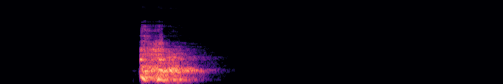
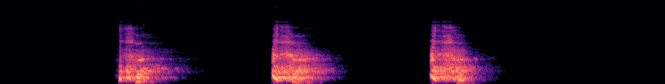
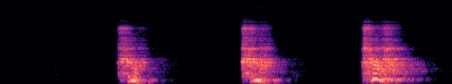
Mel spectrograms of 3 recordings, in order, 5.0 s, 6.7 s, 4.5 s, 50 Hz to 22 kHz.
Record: cough_length: 5.0 s
cough_amplitude: 27747
cough_signal_mean_std_ratio: 0.27
three_cough_length: 6.7 s
three_cough_amplitude: 27869
three_cough_signal_mean_std_ratio: 0.36
exhalation_length: 4.5 s
exhalation_amplitude: 27718
exhalation_signal_mean_std_ratio: 0.39
survey_phase: beta (2021-08-13 to 2022-03-07)
age: 45-64
gender: Male
wearing_mask: 'No'
symptom_none: true
smoker_status: Never smoked
respiratory_condition_asthma: false
respiratory_condition_other: false
recruitment_source: REACT
submission_delay: 1 day
covid_test_result: Negative
covid_test_method: RT-qPCR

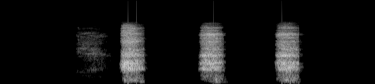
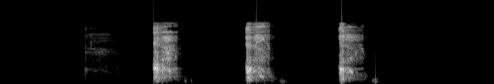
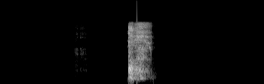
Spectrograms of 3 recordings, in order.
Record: exhalation_length: 3.8 s
exhalation_amplitude: 28611
exhalation_signal_mean_std_ratio: 0.34
three_cough_length: 4.9 s
three_cough_amplitude: 30193
three_cough_signal_mean_std_ratio: 0.26
cough_length: 2.6 s
cough_amplitude: 27300
cough_signal_mean_std_ratio: 0.21
survey_phase: beta (2021-08-13 to 2022-03-07)
age: 45-64
gender: Female
wearing_mask: 'No'
symptom_none: true
smoker_status: Never smoked
respiratory_condition_asthma: false
respiratory_condition_other: false
recruitment_source: REACT
submission_delay: 1 day
covid_test_result: Negative
covid_test_method: RT-qPCR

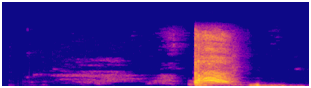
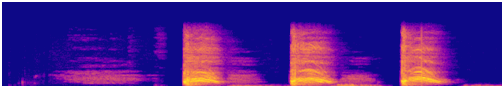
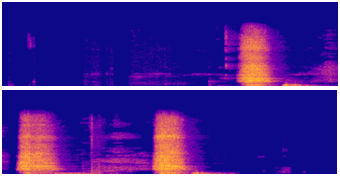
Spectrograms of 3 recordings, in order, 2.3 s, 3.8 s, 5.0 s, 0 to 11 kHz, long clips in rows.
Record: cough_length: 2.3 s
cough_amplitude: 27211
cough_signal_mean_std_ratio: 0.3
three_cough_length: 3.8 s
three_cough_amplitude: 29030
three_cough_signal_mean_std_ratio: 0.42
exhalation_length: 5.0 s
exhalation_amplitude: 25769
exhalation_signal_mean_std_ratio: 0.31
survey_phase: beta (2021-08-13 to 2022-03-07)
age: 45-64
gender: Male
wearing_mask: 'No'
symptom_none: true
smoker_status: Never smoked
respiratory_condition_asthma: false
respiratory_condition_other: false
recruitment_source: REACT
submission_delay: 1 day
covid_test_result: Negative
covid_test_method: RT-qPCR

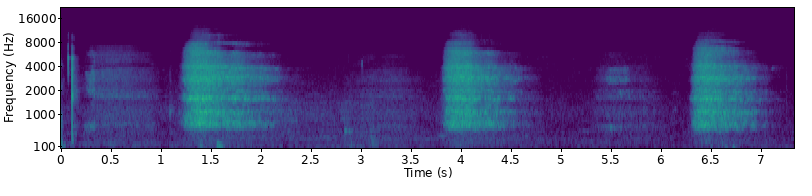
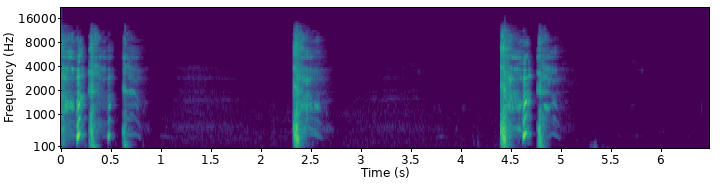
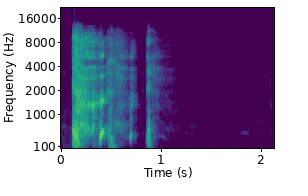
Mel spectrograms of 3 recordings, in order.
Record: exhalation_length: 7.3 s
exhalation_amplitude: 10104
exhalation_signal_mean_std_ratio: 0.43
three_cough_length: 6.5 s
three_cough_amplitude: 31229
three_cough_signal_mean_std_ratio: 0.23
cough_length: 2.1 s
cough_amplitude: 28469
cough_signal_mean_std_ratio: 0.32
survey_phase: alpha (2021-03-01 to 2021-08-12)
age: 18-44
gender: Female
wearing_mask: 'No'
symptom_cough_any: true
symptom_fatigue: true
smoker_status: Current smoker (e-cigarettes or vapes only)
respiratory_condition_asthma: false
respiratory_condition_other: false
recruitment_source: Test and Trace
submission_delay: 2 days
covid_test_result: Positive
covid_test_method: RT-qPCR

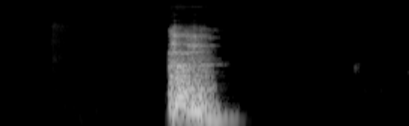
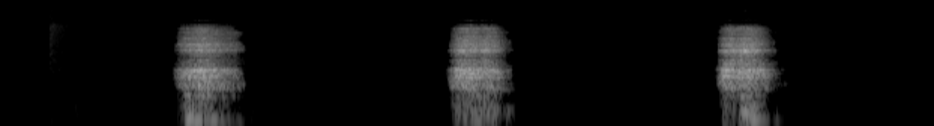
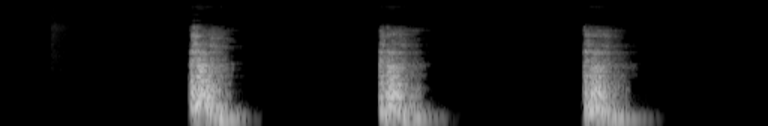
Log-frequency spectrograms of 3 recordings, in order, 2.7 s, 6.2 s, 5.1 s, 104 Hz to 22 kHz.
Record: cough_length: 2.7 s
cough_amplitude: 27585
cough_signal_mean_std_ratio: 0.28
exhalation_length: 6.2 s
exhalation_amplitude: 8701
exhalation_signal_mean_std_ratio: 0.32
three_cough_length: 5.1 s
three_cough_amplitude: 26698
three_cough_signal_mean_std_ratio: 0.3
survey_phase: beta (2021-08-13 to 2022-03-07)
age: 45-64
gender: Male
wearing_mask: 'No'
symptom_none: true
smoker_status: Never smoked
respiratory_condition_asthma: false
respiratory_condition_other: false
recruitment_source: REACT
submission_delay: 1 day
covid_test_result: Negative
covid_test_method: RT-qPCR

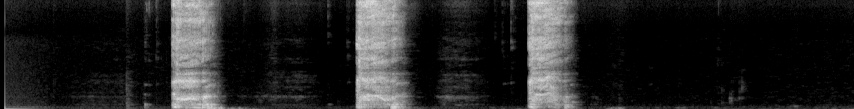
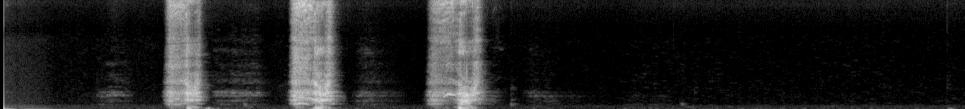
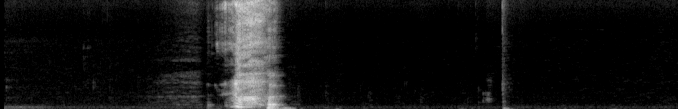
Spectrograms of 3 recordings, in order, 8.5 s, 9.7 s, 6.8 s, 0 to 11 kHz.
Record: three_cough_length: 8.5 s
three_cough_amplitude: 32768
three_cough_signal_mean_std_ratio: 0.31
exhalation_length: 9.7 s
exhalation_amplitude: 32239
exhalation_signal_mean_std_ratio: 0.29
cough_length: 6.8 s
cough_amplitude: 32768
cough_signal_mean_std_ratio: 0.21
survey_phase: beta (2021-08-13 to 2022-03-07)
age: 45-64
gender: Male
wearing_mask: 'No'
symptom_cough_any: true
symptom_runny_or_blocked_nose: true
symptom_fever_high_temperature: true
symptom_headache: true
symptom_change_to_sense_of_smell_or_taste: true
symptom_onset: 3 days
smoker_status: Never smoked
respiratory_condition_asthma: false
respiratory_condition_other: false
recruitment_source: Test and Trace
submission_delay: 2 days
covid_test_result: Positive
covid_test_method: RT-qPCR
covid_ct_value: 17.6
covid_ct_gene: ORF1ab gene
covid_ct_mean: 18.0
covid_viral_load: 1200000 copies/ml
covid_viral_load_category: High viral load (>1M copies/ml)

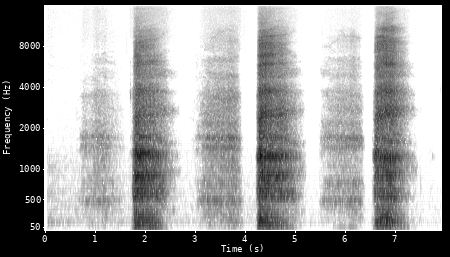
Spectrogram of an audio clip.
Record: exhalation_length: 7.9 s
exhalation_amplitude: 32768
exhalation_signal_mean_std_ratio: 0.41
survey_phase: beta (2021-08-13 to 2022-03-07)
age: 45-64
gender: Male
wearing_mask: 'No'
symptom_cough_any: true
symptom_shortness_of_breath: true
symptom_fatigue: true
symptom_headache: true
symptom_change_to_sense_of_smell_or_taste: true
symptom_onset: 12 days
smoker_status: Ex-smoker
respiratory_condition_asthma: true
respiratory_condition_other: false
recruitment_source: REACT
submission_delay: 4 days
covid_test_result: Positive
covid_test_method: RT-qPCR
covid_ct_value: 24.0
covid_ct_gene: E gene
influenza_a_test_result: Negative
influenza_b_test_result: Negative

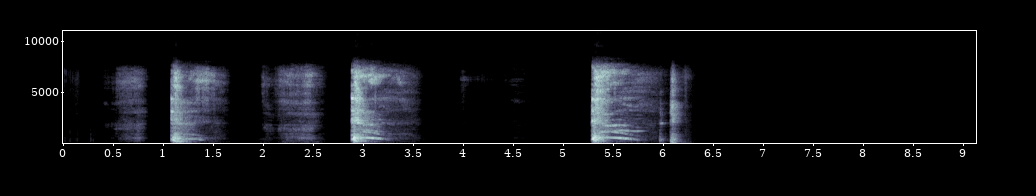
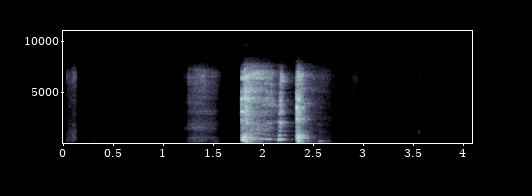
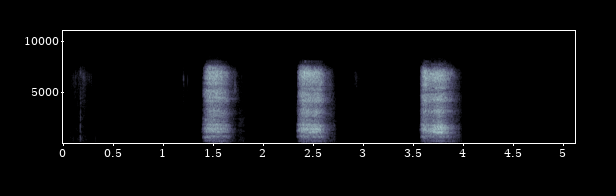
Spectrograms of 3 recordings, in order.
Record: three_cough_length: 9.1 s
three_cough_amplitude: 15523
three_cough_signal_mean_std_ratio: 0.23
cough_length: 4.1 s
cough_amplitude: 14556
cough_signal_mean_std_ratio: 0.24
exhalation_length: 5.1 s
exhalation_amplitude: 3506
exhalation_signal_mean_std_ratio: 0.3
survey_phase: beta (2021-08-13 to 2022-03-07)
age: 45-64
gender: Female
wearing_mask: 'No'
symptom_none: true
smoker_status: Never smoked
respiratory_condition_asthma: false
respiratory_condition_other: false
recruitment_source: REACT
submission_delay: 1 day
covid_test_result: Negative
covid_test_method: RT-qPCR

